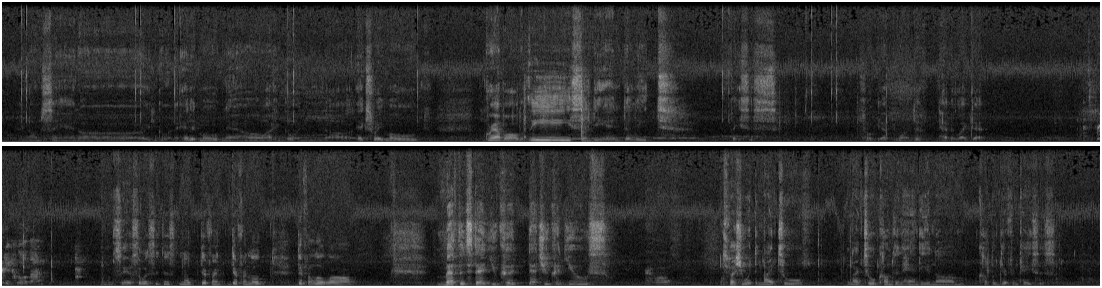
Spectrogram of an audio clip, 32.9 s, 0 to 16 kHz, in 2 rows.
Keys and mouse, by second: 2.0-2.6 drag, 4.3 click, 6.3-7.5 drag, 8.6 Delete, 12.2 click, 13.2-14.1 middle drag, 14.5-15.9 middle drag, 16.4-16.8 shift+middle drag, 17.1 middle click, 18.3-19.2 middle drag, 27.9-28.3 middle drag, 29.1-29.5 shift+middle drag, 29.7-30.7 middle drag, 31.4 shift+middle drag, 32.2 middle click.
